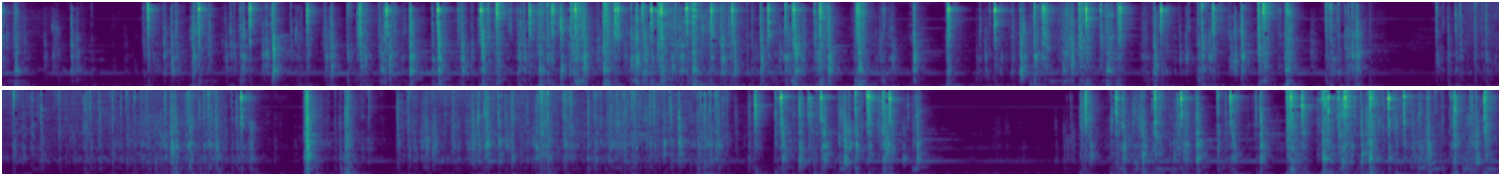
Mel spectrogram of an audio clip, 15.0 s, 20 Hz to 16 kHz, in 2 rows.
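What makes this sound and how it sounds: A backlit, typewriter-style mechanical keyboard with round retro plastic keycaps and a hollow body is typed on with long coffin nails and fingertips. Rapid, bright, clacky keystrokes come in dense bursts, with brief pauses around 7, 9 and 12 seconds. Each click is sharp and dies almost instantly.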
